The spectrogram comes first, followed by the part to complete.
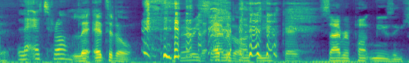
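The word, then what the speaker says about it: L'Etre: How do you pronounce it? How do you say it? L'Etro.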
